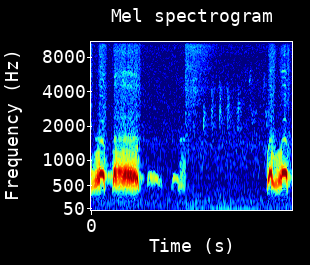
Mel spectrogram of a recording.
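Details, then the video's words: Spotted dove giving a decoy coo to draw in wild doves: a short looped note, then a long, steady, buzzy coo, softer trailing notes, a quiet gap of about two seconds, then another looped coo. "tiếng chim cu cườm gáy thúc gù bài bản"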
